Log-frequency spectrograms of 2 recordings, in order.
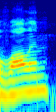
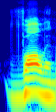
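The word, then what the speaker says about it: Wallin: really impressed by otto wallen vollen i'm sorry it's it's with a v it's spelled with a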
